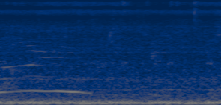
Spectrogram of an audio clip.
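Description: Young alligator giving a single steady, whine-like call just under a second long as it is stroked in the water. A low steady hum runs underneath.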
